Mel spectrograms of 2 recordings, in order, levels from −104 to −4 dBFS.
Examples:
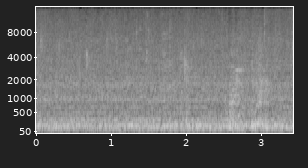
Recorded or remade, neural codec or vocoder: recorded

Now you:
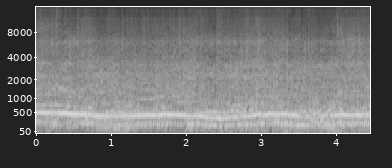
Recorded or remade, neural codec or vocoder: remade, codec, SNAC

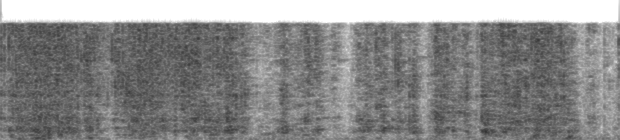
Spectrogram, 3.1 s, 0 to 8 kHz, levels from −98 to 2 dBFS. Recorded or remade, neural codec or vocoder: recorded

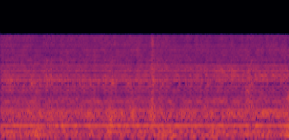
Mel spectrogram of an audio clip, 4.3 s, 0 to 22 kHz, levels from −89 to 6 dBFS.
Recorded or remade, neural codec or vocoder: remade, vocoder, HiFi-GAN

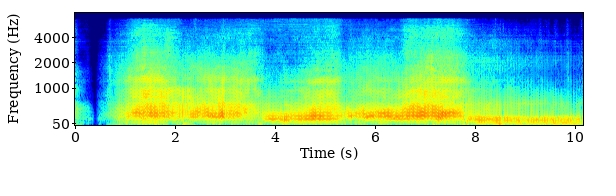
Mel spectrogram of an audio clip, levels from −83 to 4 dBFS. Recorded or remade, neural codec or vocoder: remade, vocoder, Vocos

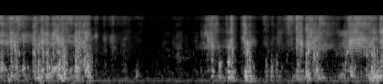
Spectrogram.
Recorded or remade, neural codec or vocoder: remade, vocoder, BigVGAN v2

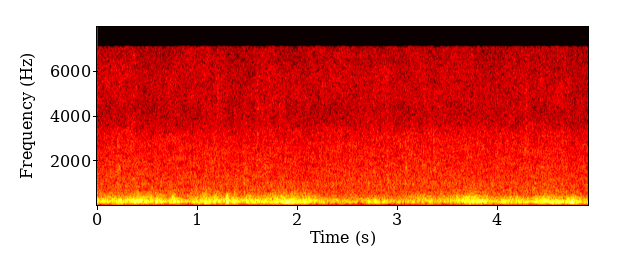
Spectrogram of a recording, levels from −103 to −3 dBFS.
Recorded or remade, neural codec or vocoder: remade, codec, DAC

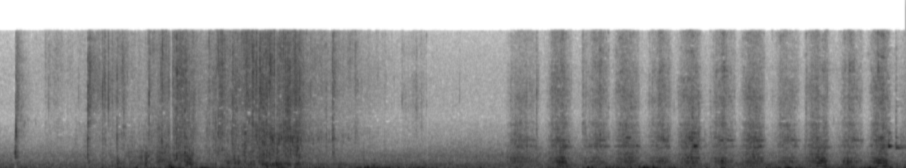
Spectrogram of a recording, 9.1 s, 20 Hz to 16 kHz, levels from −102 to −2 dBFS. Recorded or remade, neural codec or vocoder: recorded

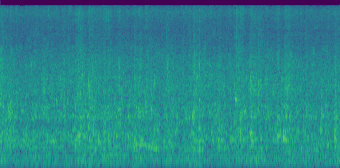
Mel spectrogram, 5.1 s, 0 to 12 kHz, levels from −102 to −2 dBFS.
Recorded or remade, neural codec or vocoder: recorded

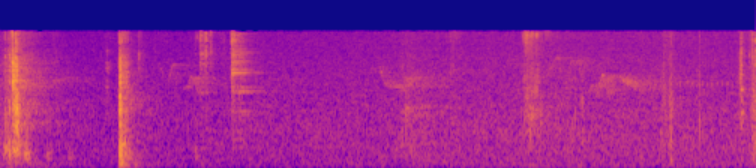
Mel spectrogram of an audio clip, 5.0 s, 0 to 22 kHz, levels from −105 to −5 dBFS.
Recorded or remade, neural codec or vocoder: recorded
